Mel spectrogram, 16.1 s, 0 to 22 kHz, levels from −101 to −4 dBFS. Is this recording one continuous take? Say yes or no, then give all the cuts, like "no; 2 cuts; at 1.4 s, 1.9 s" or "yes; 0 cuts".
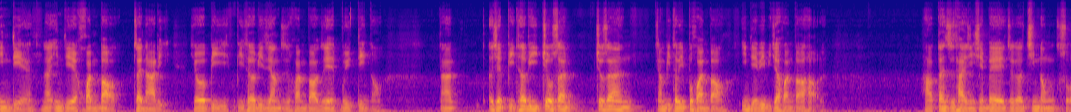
yes; 0 cuts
